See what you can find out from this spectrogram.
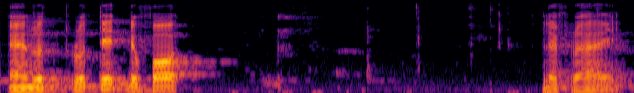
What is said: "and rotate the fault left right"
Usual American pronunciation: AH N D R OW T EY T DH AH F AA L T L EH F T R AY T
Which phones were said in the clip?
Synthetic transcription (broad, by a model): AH N R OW T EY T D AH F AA T L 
